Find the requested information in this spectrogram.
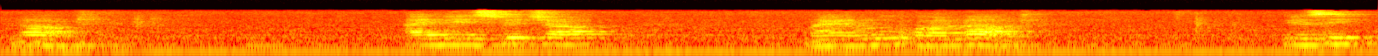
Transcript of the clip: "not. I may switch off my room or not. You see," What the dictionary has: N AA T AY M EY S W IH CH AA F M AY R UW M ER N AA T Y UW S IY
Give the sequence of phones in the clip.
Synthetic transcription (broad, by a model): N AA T AY M EY S W IH CH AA P M AY R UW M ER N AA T Y UW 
